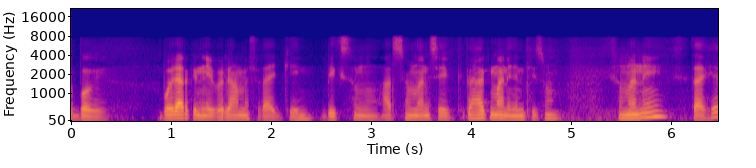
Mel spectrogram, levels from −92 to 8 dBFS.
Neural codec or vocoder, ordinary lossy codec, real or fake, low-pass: codec, 16 kHz, about 1 kbps, DyCAST, with the encoder's durations; none; fake; none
